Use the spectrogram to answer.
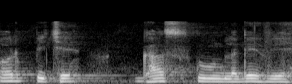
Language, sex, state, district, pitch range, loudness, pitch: Hindi, male, Bihar, Gaya, 135-145 Hz, -15 LUFS, 140 Hz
